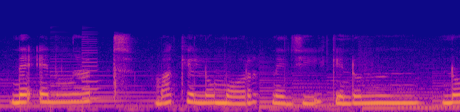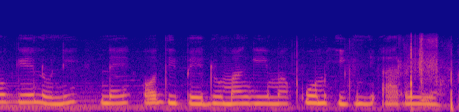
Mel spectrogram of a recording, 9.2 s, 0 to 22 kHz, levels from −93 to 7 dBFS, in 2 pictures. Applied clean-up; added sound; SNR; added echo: none; Guitar; 17 dB; none.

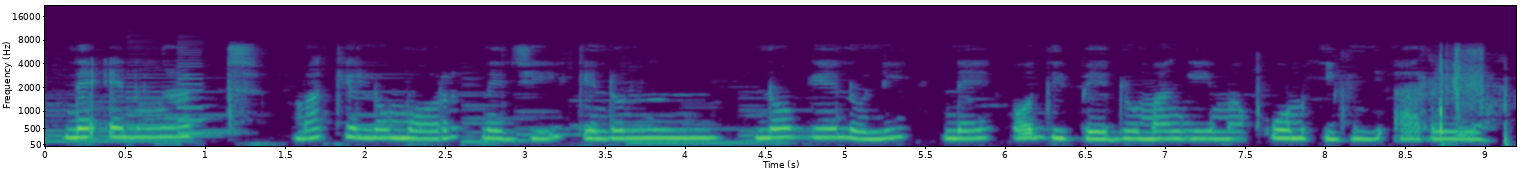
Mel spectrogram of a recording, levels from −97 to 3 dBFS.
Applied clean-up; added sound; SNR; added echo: classical method Wiener filter.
